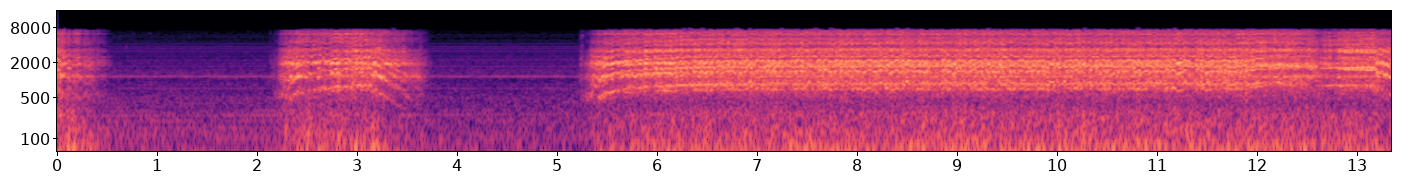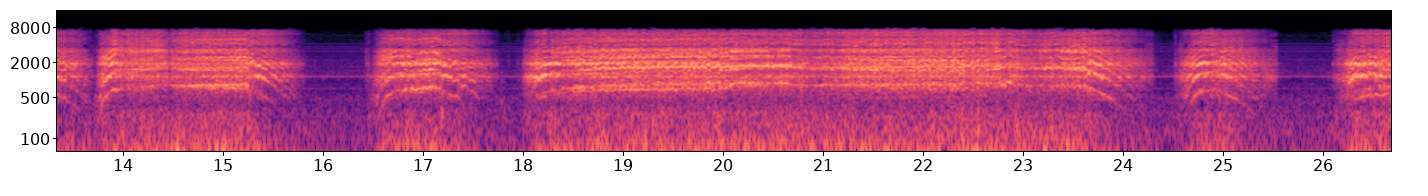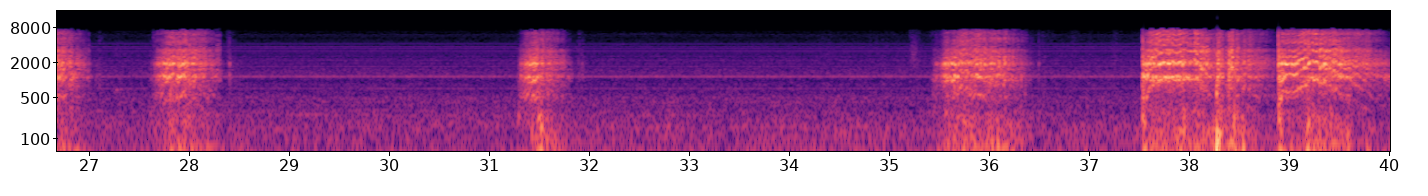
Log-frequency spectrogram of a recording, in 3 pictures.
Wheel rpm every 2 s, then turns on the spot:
10, 80, 60, 200, 210, 210, 180, 120, 70, 170, 220, 190, 50, 30, 10, 0, 0, 20, 60, 90.
none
